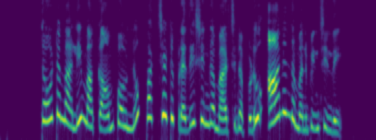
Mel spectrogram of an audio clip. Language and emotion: Telugu, happy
